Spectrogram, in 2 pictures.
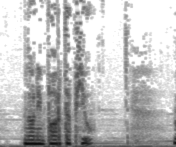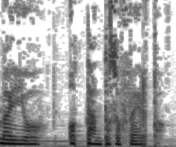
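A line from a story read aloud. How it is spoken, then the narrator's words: Sigh. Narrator (Italian): sospirò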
